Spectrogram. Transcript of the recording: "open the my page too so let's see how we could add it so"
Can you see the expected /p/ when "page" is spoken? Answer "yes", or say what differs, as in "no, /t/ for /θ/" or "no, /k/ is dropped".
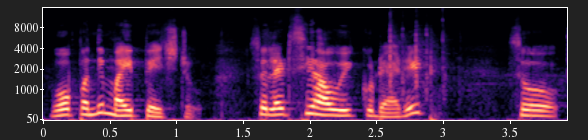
yes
